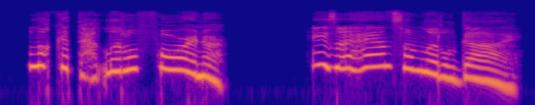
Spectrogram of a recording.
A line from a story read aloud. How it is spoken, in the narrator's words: Old Chinese men and young professional women alike would stare down at him, exclaiming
